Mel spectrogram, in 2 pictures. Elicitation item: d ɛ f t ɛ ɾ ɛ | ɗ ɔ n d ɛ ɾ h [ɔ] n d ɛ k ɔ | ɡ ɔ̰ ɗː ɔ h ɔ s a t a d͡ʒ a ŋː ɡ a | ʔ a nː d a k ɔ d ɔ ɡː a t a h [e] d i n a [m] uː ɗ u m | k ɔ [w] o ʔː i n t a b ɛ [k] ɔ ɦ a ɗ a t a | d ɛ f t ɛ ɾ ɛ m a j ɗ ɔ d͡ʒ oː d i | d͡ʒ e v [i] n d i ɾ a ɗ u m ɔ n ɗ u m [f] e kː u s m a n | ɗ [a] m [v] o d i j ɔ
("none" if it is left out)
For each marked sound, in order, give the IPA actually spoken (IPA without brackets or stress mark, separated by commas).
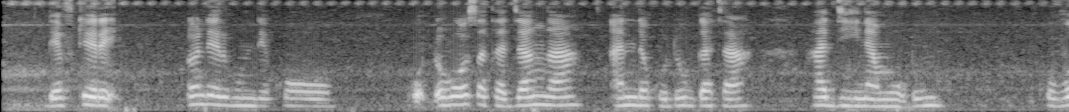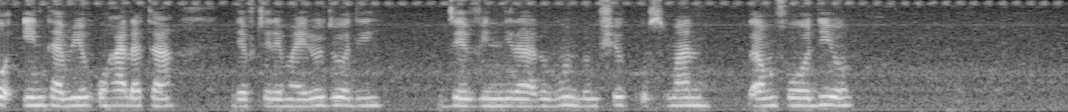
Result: u, a, m, v, k, i, ʃ, a, f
